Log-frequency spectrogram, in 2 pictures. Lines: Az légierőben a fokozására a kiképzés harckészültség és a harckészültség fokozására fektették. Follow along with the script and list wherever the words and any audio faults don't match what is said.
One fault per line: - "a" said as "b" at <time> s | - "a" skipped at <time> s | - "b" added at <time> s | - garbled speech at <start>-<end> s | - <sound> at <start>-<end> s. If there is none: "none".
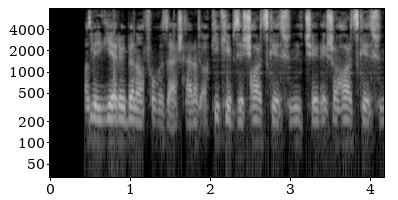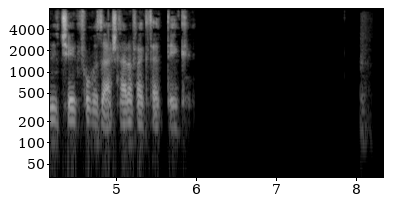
none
